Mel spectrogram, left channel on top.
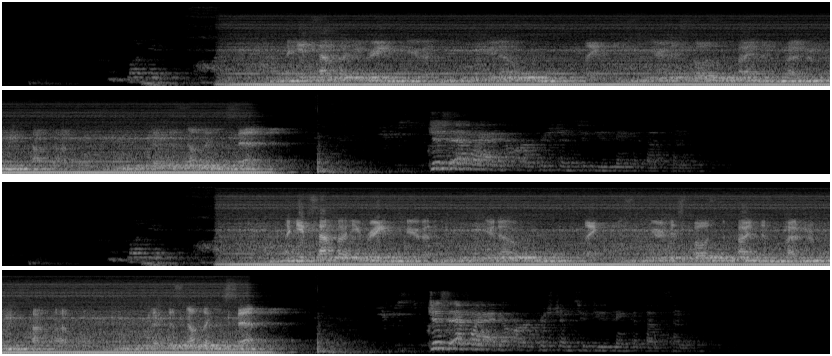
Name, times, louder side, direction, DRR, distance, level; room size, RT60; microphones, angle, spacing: voice 1, 1.1-1.7 1.9-2.9 9.4-9.7 10.9-11.0 11.4-11.7, equal, 5° left, 1 dB, 1.0 m, -45 dB
sound 1, 2.1-10.8, right 1 dB, 70° right, 1.0 m, -27 dB
voice 2, 2.8-4.5 4.8-5.3 5.8-9.2 9.8-11.0, right 5 dB, 90° right, 6 dB, 0.6 m, -33 dB
voice 3, 12.0-15.2, right 3 dB, 55° right, 1 dB, 1.3 m, -39 dB
8.0 x 5.2 x 4.2 m, 1.3 s
head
